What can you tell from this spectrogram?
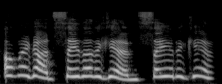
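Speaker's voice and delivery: high-pitched imitation of excited fans; delighted amazement. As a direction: mimic someone begging to hear it again. Locals delighted by her accent, retold.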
